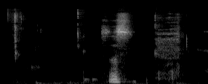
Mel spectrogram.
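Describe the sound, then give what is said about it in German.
Someone sipping and tasting a raspberry sour beer, heard as a few brief wet mouth clicks and smacks. A fuller slurping burst comes in the middle, with short quiet gaps between the sounds. “Ich nehme jetzt mal ein Näschen und man riecht schon ein bisschen die Säure von dem Bier. Und ich probiere es jetzt mal.”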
